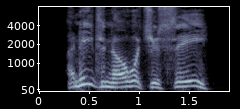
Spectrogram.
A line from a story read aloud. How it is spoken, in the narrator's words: the man cried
